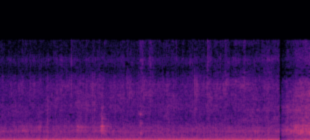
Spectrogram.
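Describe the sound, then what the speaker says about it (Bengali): Frozen peas dropping into a pan of frying onions and cabbage, a soft continuous sizzle over a low steady hum, faint and unbroken. "এই যে ফ্রোজেন মটরশুঁটিগুলো ছিল দিয়ে দিলাম"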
